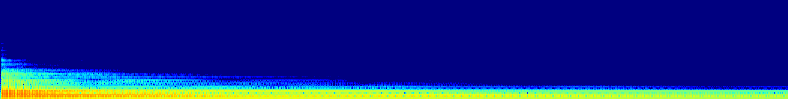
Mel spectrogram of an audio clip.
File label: finger, bass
